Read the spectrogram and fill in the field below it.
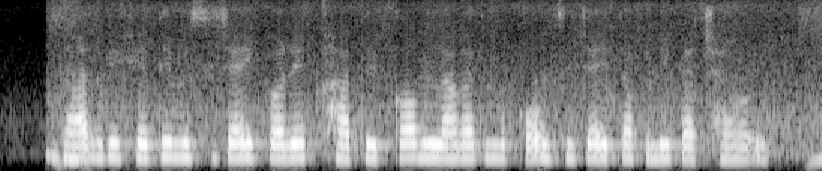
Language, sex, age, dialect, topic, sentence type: Bhojpuri, female, 18-24, Northern, agriculture, question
